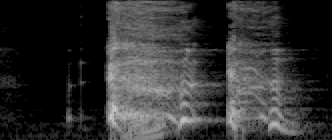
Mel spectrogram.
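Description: Two loud, close coughs in quick succession, each a harsh, raspy burst with a slight throaty tail, separated by a brief pause and otherwise surrounded by silence.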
